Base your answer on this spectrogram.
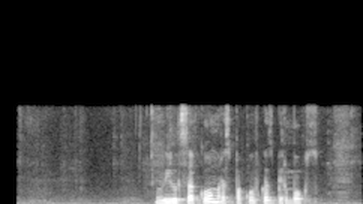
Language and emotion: Russian, neutral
